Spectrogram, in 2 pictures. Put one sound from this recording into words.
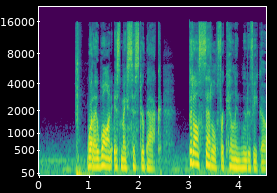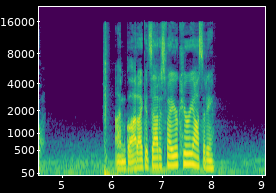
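A young woman speaks calmly and clearly.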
